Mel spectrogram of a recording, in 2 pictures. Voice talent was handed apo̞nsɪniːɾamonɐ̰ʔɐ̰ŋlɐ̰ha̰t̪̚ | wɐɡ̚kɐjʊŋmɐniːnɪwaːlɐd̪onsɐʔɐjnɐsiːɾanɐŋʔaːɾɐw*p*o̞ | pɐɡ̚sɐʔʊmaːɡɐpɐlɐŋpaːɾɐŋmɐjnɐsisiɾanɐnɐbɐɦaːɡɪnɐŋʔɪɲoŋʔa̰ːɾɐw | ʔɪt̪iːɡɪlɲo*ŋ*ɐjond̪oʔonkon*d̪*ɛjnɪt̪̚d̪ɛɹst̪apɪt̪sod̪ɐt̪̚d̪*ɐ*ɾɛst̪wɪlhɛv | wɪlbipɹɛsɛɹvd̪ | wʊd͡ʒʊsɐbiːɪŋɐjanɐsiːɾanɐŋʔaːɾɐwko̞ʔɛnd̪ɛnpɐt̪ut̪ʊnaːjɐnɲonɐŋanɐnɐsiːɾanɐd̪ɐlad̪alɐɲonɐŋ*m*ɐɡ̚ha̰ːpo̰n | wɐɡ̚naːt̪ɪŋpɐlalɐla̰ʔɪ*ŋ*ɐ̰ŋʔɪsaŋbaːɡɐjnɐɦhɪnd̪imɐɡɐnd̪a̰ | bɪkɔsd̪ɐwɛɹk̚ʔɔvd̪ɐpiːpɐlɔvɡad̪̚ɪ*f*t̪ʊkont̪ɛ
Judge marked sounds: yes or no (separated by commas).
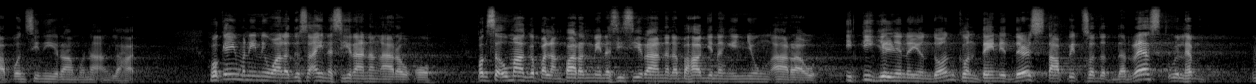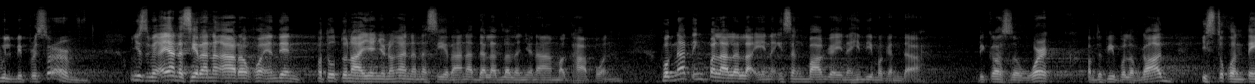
no, no, no, yes, yes, no, no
